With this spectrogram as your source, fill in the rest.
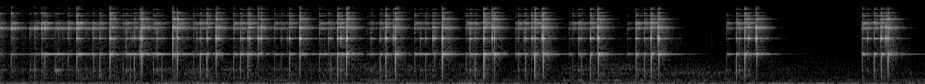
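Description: Long green nails tap both sides of an empty, tall, clear glass tumbler in quick flurries of bright, ringing clinks, with a clear tone near 3.3 kHz and sparkling overtones above. The tapping runs in rhythmic bursts that thin out toward the end, leaving brief quiet gaps before a final short flurry.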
